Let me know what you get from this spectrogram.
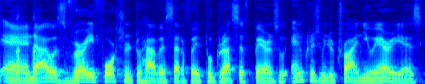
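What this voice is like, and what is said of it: Indian English accent. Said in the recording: “you're going to tell this from ... my accent, but I grew up in Mumbai, India.”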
